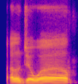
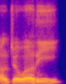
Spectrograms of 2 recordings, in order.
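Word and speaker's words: الجوار: Ketika berhenti pada kata ini, yang saya garis bawahi, al-jawar, bukan al-jawari, tapi al-jawar.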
